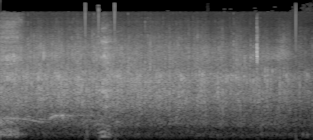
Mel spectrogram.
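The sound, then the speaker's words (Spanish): An audience breaks into loud, sustained applause for the Lord Jesus Christ, dense clapping filling the whole stretch at steady volume, with a few faint cheers or whistles rising briefly above it. “Ahora sí, ya, ya, denle un fuerte aplauso al Señor Jesucristo.”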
